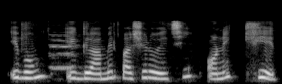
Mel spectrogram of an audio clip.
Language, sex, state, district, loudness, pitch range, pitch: Bengali, female, West Bengal, Jalpaiguri, -18 LUFS, 275-350 Hz, 295 Hz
